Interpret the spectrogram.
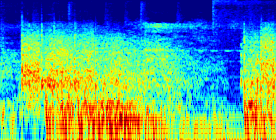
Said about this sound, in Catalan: A la capital, Bamako, s'han sentit ràfegues de trets i el govern ha demanat a la població que es quedi a casa.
